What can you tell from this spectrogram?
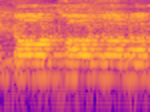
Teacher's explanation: कौन कौन बोला जाता है तो आप बोल के देखिए ट ठ ड ड, दांत के बगल वाला मांस में जीव टकराता है, तो ये ट ठ ड हो गया। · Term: मूर्धन्य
